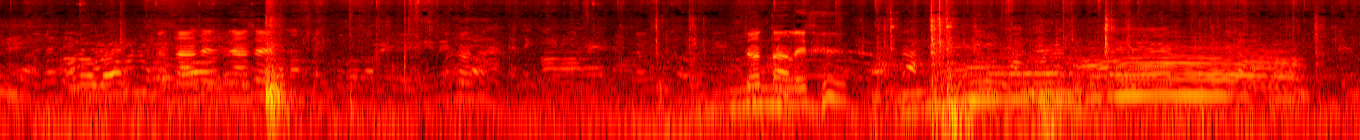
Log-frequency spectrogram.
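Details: Cattle arriving by truck at a market; a run of moos of varying length, some short and choppy, ending in a long steady bellow, amid thuds, clanks and background voices.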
